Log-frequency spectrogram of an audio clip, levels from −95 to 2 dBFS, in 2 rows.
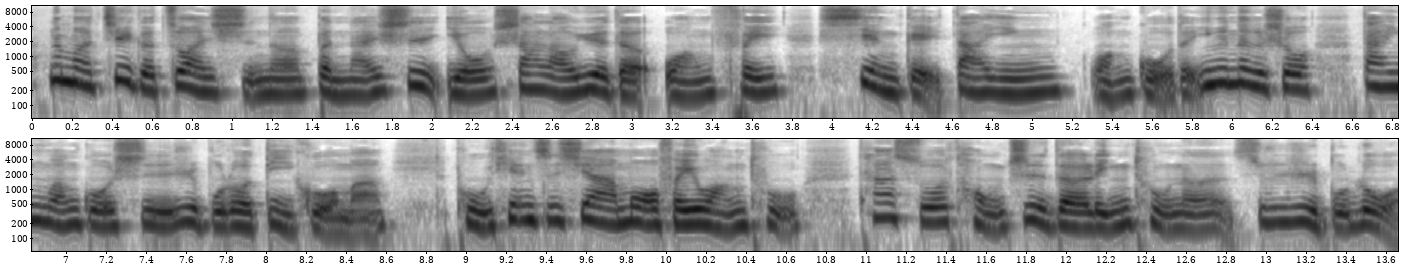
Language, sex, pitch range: Chinese, female, 175-220 Hz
